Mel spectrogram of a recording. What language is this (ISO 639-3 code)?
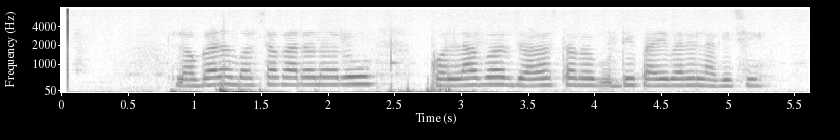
ori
